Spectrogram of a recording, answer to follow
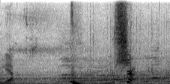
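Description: Basketball shoes squeaking on a hardwood court during play: short squeaks about a second in and again near the end, with a sharp knock about a second in and a louder burst of hiss near the end.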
